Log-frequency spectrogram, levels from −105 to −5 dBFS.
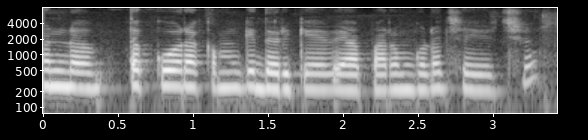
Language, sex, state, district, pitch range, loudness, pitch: Telugu, female, Andhra Pradesh, Annamaya, 215-240 Hz, -19 LUFS, 230 Hz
